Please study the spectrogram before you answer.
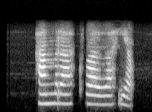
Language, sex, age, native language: Icelandic, female, 8, Icelandic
